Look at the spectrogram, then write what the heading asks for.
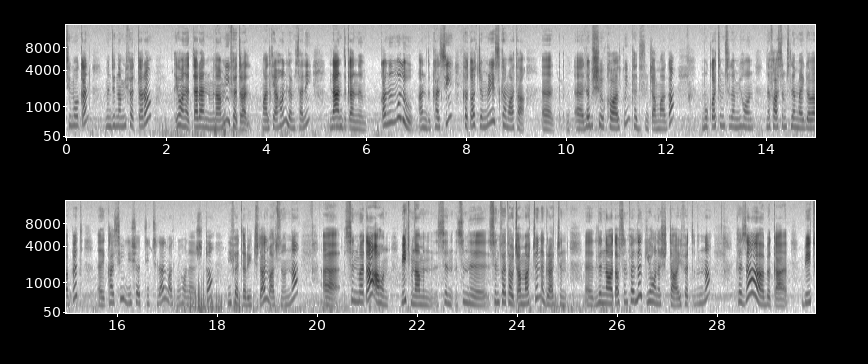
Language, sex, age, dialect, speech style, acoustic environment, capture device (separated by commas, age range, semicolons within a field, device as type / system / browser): Amharic, female, 18-24, Ethiopia - Addis Ababa, relaxed, nature; silence, mobile / Linux / Chrome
